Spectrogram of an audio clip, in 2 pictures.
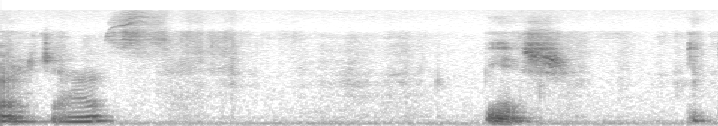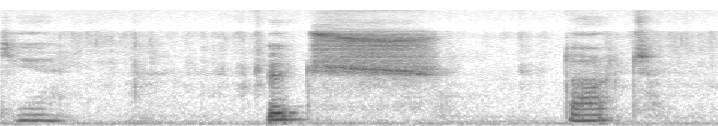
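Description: Yarn rustles softly as it is pulled through knitted fabric.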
